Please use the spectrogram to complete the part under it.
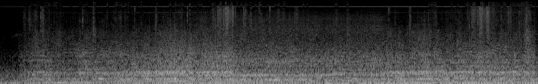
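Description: A steady, dense buzzing of many bees, continuous and fairly close, with no other sounds standing out.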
